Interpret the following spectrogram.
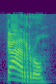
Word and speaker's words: carro: The Spanish double R is always trilled, and the single R is trilled after an N or L. Double R. Carro. Jarro. Trilled single R.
